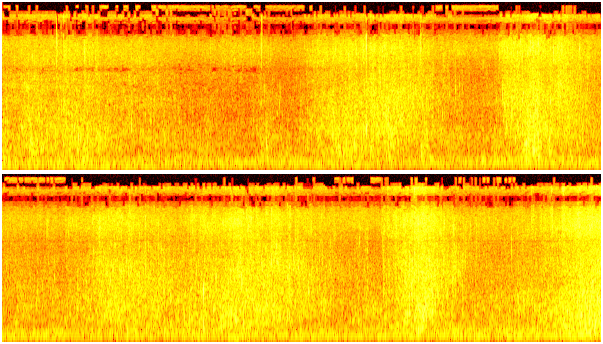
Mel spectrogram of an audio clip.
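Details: Waves wash in and out in slow surges about every few seconds, with a broad hiss of surf and wind; no animal voices.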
